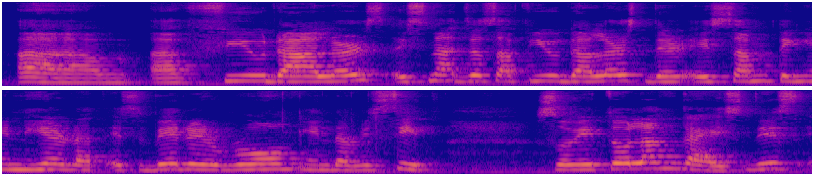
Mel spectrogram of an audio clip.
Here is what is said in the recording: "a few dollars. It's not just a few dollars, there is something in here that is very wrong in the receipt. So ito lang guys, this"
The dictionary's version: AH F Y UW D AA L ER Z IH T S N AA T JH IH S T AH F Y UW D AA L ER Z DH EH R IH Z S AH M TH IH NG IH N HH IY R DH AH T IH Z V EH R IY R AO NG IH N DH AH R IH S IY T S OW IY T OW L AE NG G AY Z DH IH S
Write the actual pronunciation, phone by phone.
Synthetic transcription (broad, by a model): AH F Y UW D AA L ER S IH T S N AA T JH IH S T AH F Y UW D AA L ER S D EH R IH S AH M T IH NG IH N HH IY R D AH T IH S V EH R IY R AO NG IH N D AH R IH S IY T S OW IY T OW L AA NG G AY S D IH S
